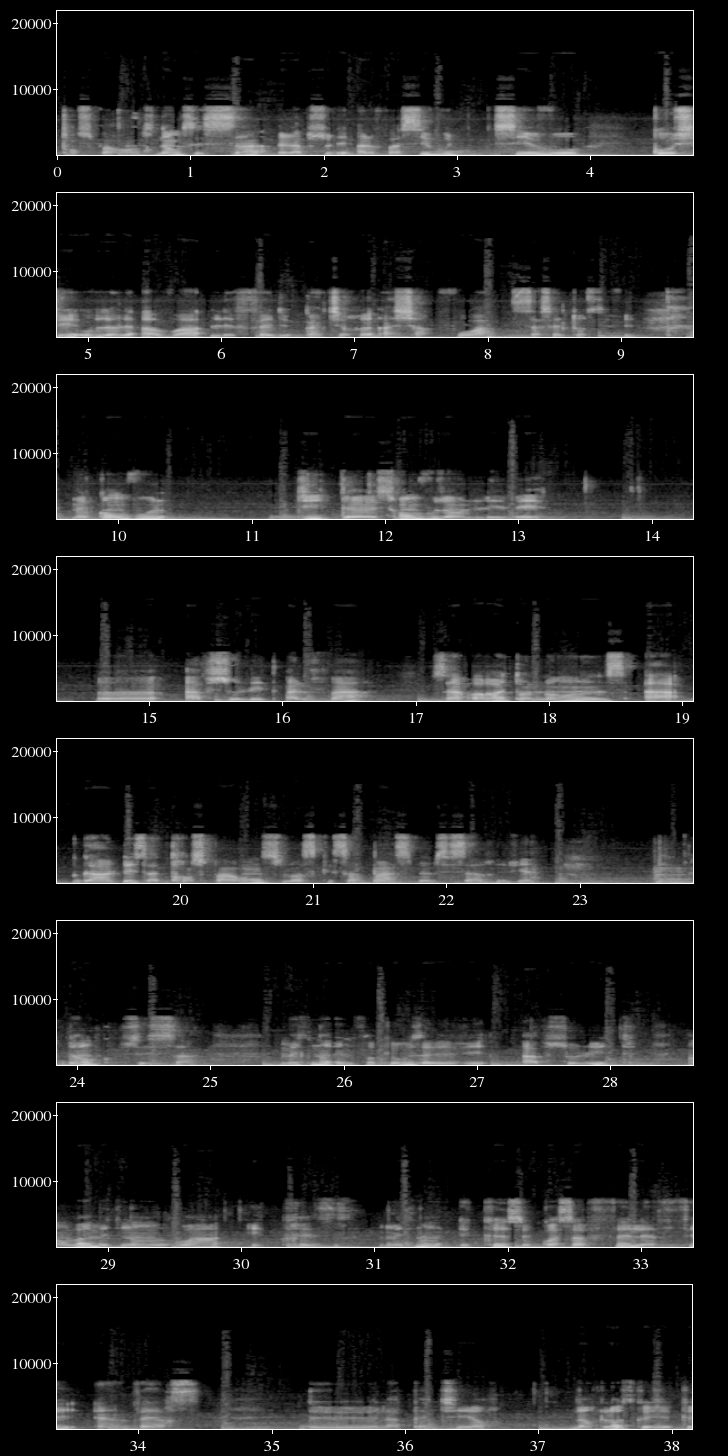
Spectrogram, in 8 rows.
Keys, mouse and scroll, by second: 1.1 space, 30.2 click, 31.4-37.3 drag.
